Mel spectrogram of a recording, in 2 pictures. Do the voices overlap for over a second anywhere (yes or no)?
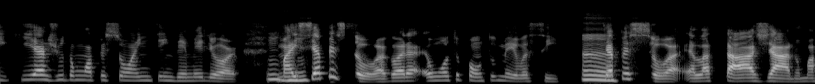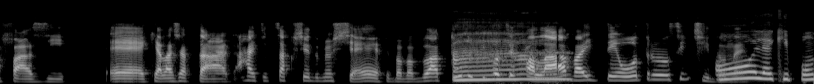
yes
